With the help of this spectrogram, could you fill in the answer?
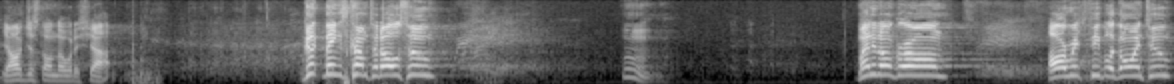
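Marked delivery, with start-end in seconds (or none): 3.0-4.3 "who" left hanging, loud and high, for the audience to finish; louder, higher cue ending open on "who"; prompting the crowd. Real, not acted. 8.6-11.7 sayings left hanging high on "on" and "to" for the audience; higher call-out, stopping open on "on" and "to"; prompting the crowd. Real, not acted.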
